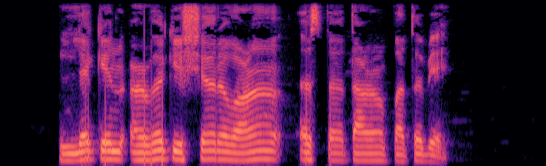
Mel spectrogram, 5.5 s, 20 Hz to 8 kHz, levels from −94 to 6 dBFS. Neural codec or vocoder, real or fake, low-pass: none; real; 7.2 kHz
